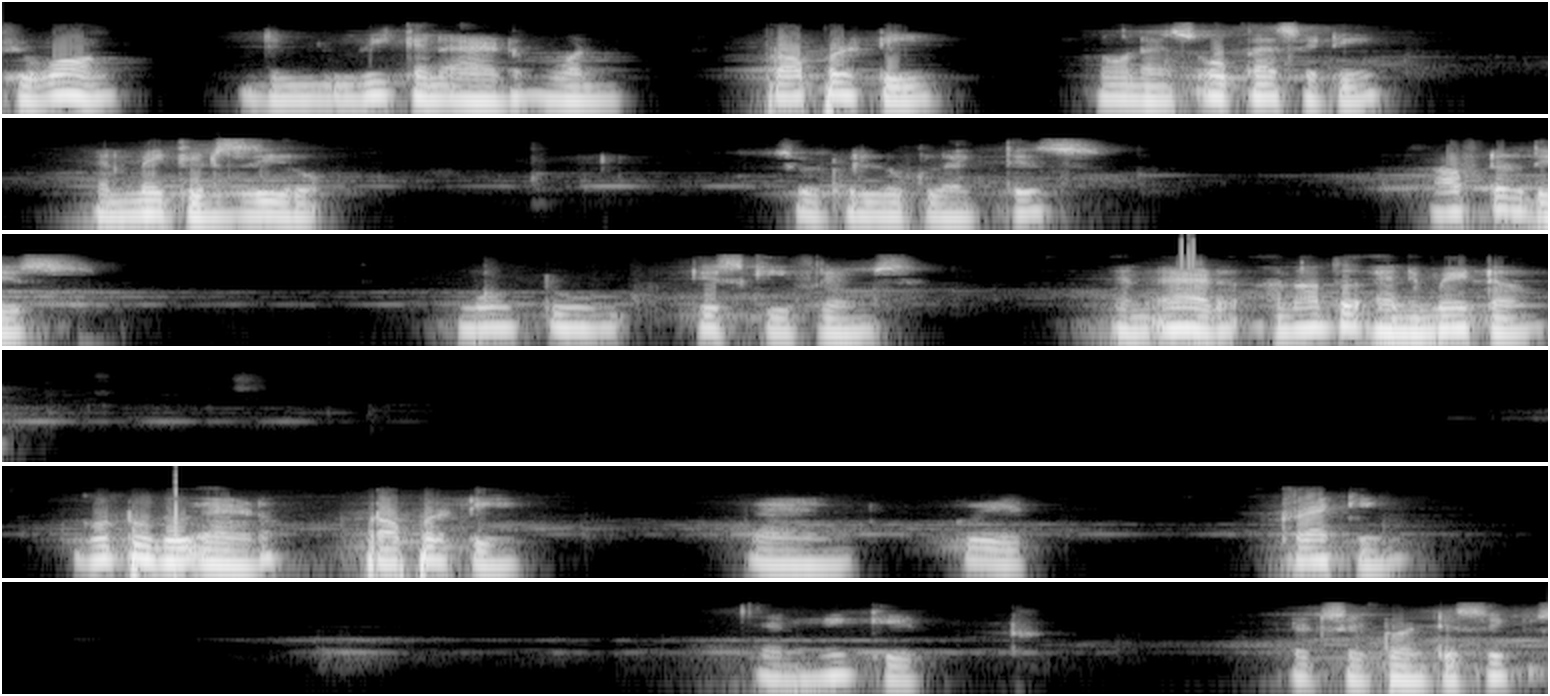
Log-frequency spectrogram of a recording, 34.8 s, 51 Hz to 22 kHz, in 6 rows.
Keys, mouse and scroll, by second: 1.4 click, 4.4 click, 6.7 click, 7.5 space, 10.7-12.7 drag, 12.7 j, 15.2 click, 19.6 click, 22.9 click, 27.7 click, 28.9-30.0 scroll down 1, 30.0-34.7 drag.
